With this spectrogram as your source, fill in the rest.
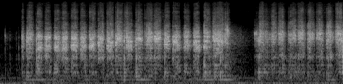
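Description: A drill bit turning slowly through a metal part for an old ZIL crane truck gives a close, rhythmic grinding pulse, pausing briefly before resuming.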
